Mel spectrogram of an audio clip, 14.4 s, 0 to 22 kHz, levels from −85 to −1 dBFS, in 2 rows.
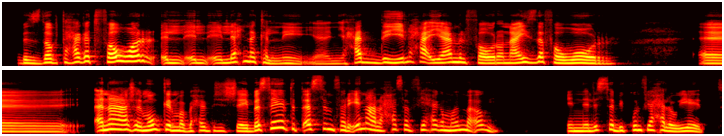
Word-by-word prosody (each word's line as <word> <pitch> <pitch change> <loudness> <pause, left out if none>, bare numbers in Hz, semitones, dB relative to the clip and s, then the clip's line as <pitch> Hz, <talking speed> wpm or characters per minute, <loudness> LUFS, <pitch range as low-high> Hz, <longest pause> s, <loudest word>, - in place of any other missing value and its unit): بالضبط. 200 +4 -1
حاجة 270 +7 +1
تفوّر 310 +2 +5
ال - - -12 0.2
ال 200 -1 -4
اللي 210 +5 -2
إحنا 285 +1 -1
كلناه، 180 -7 -5
يعني 165 +2 -12
حدّ 225 +3 -1
يلحق 240 -1 +1
يعمل 240 +3 +2
فوَران، 200 0 +1
عايزة 230 +5 +3
فوّار. 195 -6 +2 0.9
آآ 175 - -3 0.2
أنا 260 +5 +6
عشان 265 -4 +2
ممكن 280 +1 +3
ما 220 - +2
باحبش 205 +2 -5
الشاي، 195 -1 -2
بس 265 - 0
هي 400 +1 +3
بتتقسم 310 -1 -2
فريقين 275 +4 -2
على 260 -6 +1
حسب 280 -1 -9
في 280 - -6
حاجة 280 -1 -5
مهمّة 255 +3 0
أوي 260 -8 -6 0.7
إن 195 0 +1
لسّه 245 +8 -2
بيكون 225 +5 -2
فيها 265 0 -2
حلويّات. 195 -7 -1
230 Hz, 155 wpm, -24 LUFS, 195-270 Hz, 0.9 s, أنا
